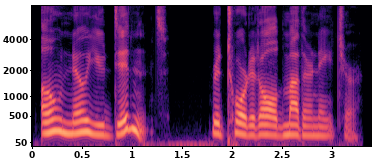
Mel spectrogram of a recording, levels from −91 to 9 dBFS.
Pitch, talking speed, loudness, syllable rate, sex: 170 Hz, 140 wpm, -16 LUFS, 4.7 syllables/s, female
